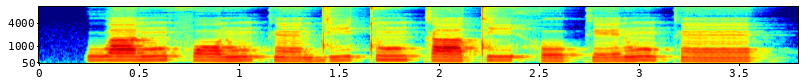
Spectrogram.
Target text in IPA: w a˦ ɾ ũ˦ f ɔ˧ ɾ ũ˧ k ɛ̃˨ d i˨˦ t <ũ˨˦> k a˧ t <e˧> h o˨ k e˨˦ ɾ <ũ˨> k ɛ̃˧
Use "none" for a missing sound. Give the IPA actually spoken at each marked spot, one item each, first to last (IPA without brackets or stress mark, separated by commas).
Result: ũ˦, i˧, ũ˦˨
